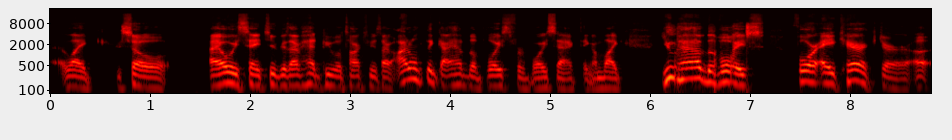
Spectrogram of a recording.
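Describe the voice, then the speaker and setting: This young man, a voice actor appearing as an interview guest, has a slightly high voice and chats easily, laughing frequently, restarting lines and using fillers. The sound is studio quality with no echo.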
